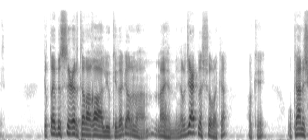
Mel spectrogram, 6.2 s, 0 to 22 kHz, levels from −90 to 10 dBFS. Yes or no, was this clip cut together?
no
